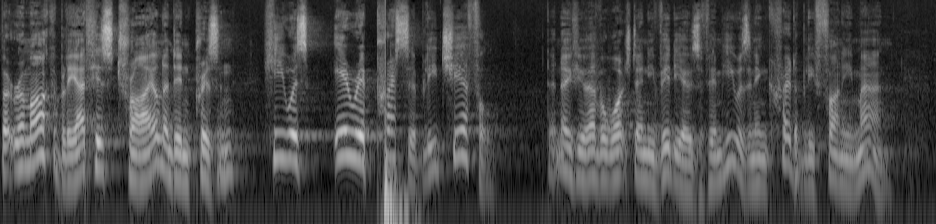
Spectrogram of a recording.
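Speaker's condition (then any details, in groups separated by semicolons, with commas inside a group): No condition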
